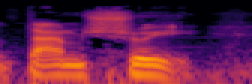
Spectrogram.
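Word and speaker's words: Tamsui: zona cercana a Taipei del río Tam Shui, que se puede pronunciar Tam Shui también.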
